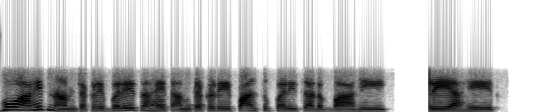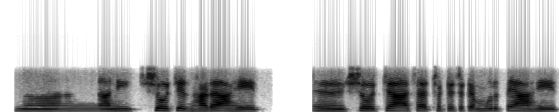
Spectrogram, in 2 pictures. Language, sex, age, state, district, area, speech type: Marathi, female, 45-60, Maharashtra, Nanded, urban, conversation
